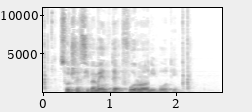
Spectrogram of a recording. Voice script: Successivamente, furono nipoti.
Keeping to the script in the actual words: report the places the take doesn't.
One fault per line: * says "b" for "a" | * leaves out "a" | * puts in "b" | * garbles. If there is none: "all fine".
all fine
